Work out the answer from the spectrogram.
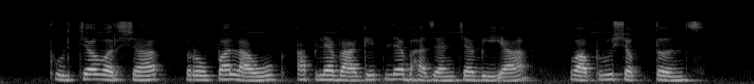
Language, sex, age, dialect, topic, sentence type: Marathi, male, 18-24, Southern Konkan, agriculture, statement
